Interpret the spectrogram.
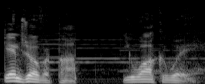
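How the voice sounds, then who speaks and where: Deep-voiced, cool gambler. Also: male voice, very animated, normal speed. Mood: gruffly merciful. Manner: terse, unruffled. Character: cool, hard-nosed gambler with a soft spot. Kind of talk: radio drama acting. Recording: radio drama with music underneath.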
